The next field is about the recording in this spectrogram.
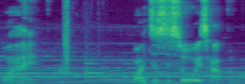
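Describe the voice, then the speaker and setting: Animated man streaming with game music. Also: lowish voice, normal speed. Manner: dramatic read-aloud mixed with incredulous wisecracks. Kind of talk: live visual novel let's play, reading dialogue aloud with joking commentary.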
